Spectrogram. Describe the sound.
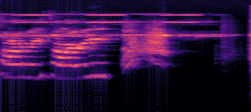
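A smoke detector set off by smoke from a lit candle shrieks with a steady, piercing high-pitched tone, loud, briefly mixed with a burst of noise and wavering voice-like sounds.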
